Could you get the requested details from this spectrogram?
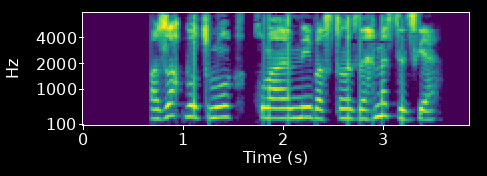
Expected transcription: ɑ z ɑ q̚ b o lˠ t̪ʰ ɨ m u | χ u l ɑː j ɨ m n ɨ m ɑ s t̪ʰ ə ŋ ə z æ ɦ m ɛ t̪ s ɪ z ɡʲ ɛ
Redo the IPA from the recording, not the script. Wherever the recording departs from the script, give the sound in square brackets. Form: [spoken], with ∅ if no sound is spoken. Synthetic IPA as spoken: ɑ z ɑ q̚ b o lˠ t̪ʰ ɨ m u | χ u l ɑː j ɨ m n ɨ [b] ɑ s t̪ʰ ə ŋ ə z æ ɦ m ɛ t̪ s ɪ z ɡʲ ɛ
